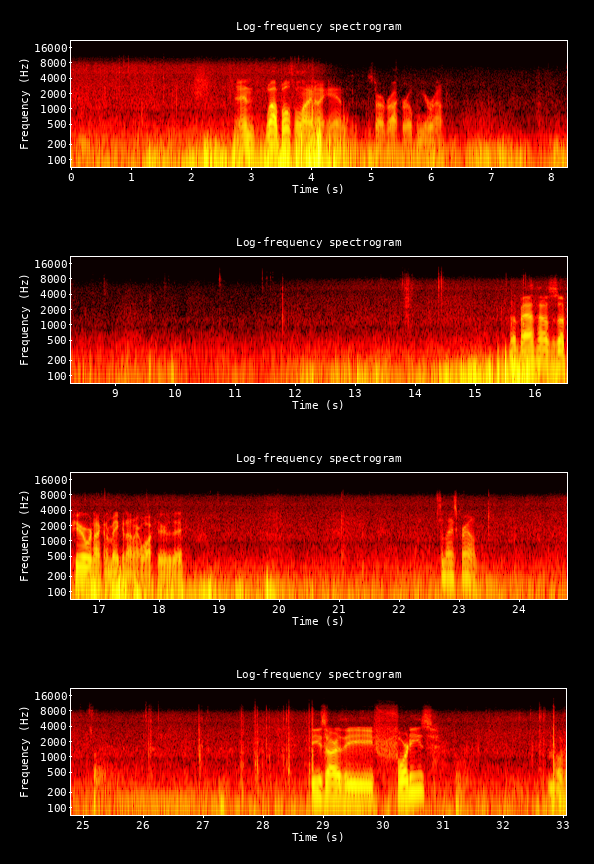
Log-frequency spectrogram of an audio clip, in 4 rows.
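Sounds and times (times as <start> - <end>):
footsteps on paved road: 0.0 - 2.8, 7.6 - 15.8, 23.4 - 29.1, 31.0 - 33.0
wind buffeting microphone: 0.0 - 11.2, 11.8 - 29.8, 30.5 - 33.0
low steady hum: 0.0 - 33.0.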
